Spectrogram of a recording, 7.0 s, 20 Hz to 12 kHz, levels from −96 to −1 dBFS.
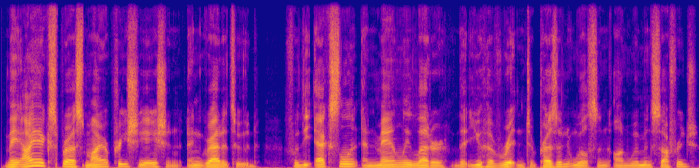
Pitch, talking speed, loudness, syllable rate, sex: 135 Hz, 195 wpm, -17 LUFS, 6.2 syllables/s, male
